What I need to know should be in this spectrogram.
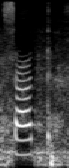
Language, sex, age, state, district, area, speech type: Marathi, female, 18-30, Maharashtra, Wardha, rural, read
